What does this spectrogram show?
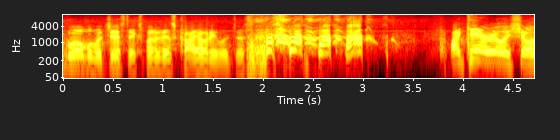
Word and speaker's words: Coyote: to ask you this are you a coyote guy or do you pronounce it coyote because you can pronounce it both ways well i don't pronounce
